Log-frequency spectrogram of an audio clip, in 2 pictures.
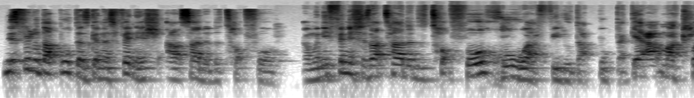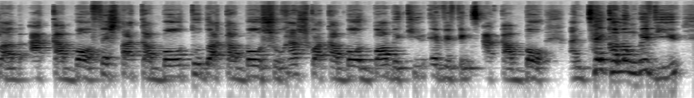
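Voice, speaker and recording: A woman's voice: sits low, fairly quick, few pauses, darkish tone, roomy sound. A woman on a remote call to a football fan panel, ranting in a fiery, mocking way and throwing in Portuguese insults. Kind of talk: heated fan rant on a panel show.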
